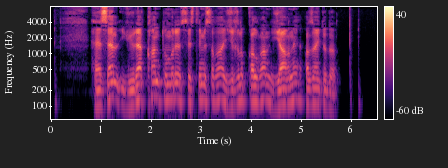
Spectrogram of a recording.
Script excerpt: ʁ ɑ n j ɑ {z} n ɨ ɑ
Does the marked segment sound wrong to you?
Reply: yes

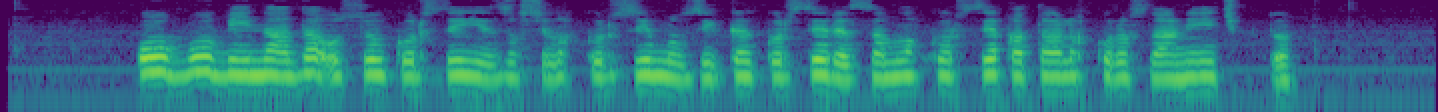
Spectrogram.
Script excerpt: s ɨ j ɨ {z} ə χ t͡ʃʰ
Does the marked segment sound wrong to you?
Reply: no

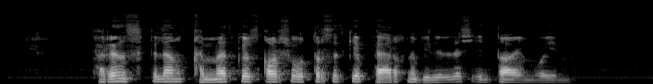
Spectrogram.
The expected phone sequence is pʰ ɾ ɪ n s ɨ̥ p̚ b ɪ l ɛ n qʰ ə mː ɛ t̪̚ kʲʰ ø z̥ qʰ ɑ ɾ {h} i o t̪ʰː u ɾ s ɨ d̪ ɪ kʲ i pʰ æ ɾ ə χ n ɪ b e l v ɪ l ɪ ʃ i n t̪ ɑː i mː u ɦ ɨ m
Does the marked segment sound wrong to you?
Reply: yes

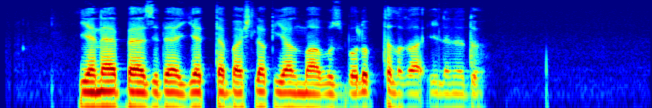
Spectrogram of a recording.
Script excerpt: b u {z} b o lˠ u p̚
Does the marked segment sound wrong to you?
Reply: no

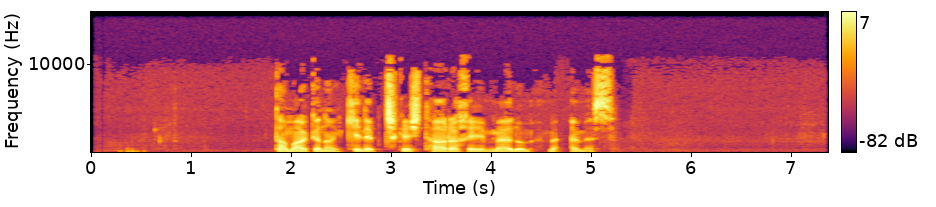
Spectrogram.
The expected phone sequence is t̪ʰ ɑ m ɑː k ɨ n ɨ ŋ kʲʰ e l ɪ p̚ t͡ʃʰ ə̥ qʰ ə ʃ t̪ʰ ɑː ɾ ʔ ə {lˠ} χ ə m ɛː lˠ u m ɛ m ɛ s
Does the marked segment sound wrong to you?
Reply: yes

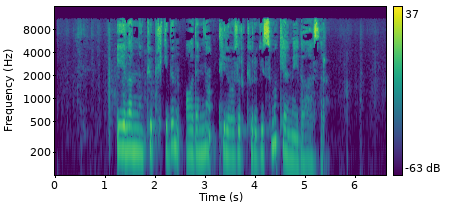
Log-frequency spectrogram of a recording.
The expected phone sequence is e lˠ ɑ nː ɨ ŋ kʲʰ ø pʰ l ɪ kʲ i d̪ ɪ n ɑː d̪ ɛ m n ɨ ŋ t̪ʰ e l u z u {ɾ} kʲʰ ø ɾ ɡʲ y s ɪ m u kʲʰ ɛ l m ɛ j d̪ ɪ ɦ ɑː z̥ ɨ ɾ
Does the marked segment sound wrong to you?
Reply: no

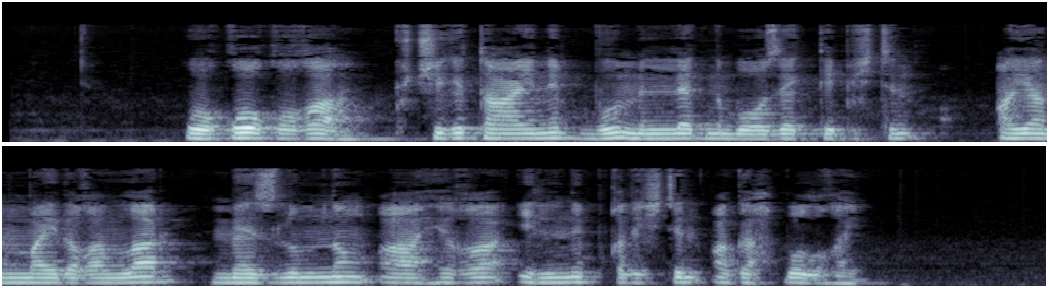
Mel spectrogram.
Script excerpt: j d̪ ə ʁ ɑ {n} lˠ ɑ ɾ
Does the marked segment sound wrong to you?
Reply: no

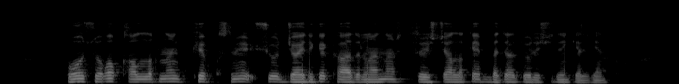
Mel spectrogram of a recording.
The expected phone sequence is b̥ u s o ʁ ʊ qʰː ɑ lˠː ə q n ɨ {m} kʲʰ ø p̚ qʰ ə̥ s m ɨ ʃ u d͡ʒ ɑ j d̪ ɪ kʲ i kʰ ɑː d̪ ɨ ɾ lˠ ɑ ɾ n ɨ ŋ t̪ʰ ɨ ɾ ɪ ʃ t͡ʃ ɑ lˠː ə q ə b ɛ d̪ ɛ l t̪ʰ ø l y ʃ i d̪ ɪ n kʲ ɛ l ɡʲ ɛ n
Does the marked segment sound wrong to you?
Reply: yes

